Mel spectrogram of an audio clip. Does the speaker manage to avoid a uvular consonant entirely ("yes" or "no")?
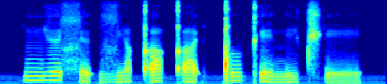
no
